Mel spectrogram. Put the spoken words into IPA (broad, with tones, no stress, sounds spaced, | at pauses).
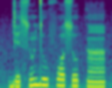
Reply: ɡ e˨ s ũ˨˦ d u˧ f ɔ˧ s o˧ k ã˧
